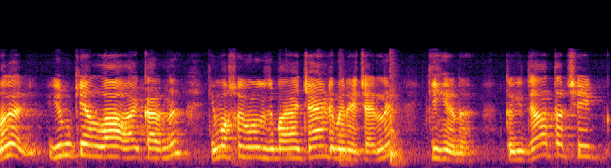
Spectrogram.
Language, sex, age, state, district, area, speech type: Kashmiri, male, 45-60, Jammu and Kashmir, Srinagar, urban, spontaneous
